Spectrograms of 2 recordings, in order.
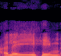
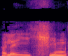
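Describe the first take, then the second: First: The h is soft and comes from the throat. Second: The h is harsh and scrapes in the mouth. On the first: The speaker calls it right. "അലൈഹിം എന്നാണ്" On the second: The speaker calls it wrong. "അലൈഹിം എന്ന് വരരുത്"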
